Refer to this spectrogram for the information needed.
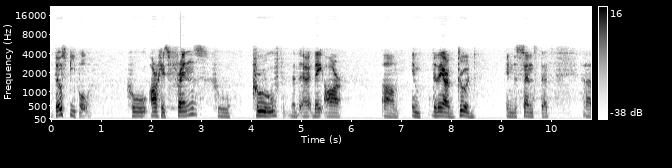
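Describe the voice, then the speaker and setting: A man giving casual, unscripted gameplay commentary, explaining things haltingly as he searches for words. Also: mid-range voice, slightly rough. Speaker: gamer hosting a playthrough. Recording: dull lo-fi mic, faint noise.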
